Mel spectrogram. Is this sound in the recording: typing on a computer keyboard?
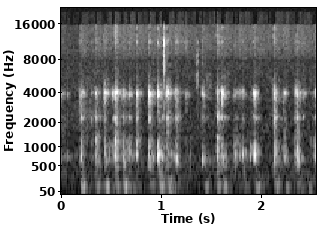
yes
